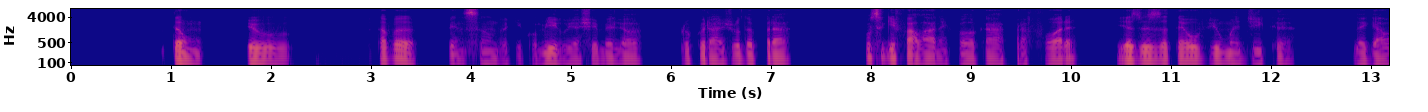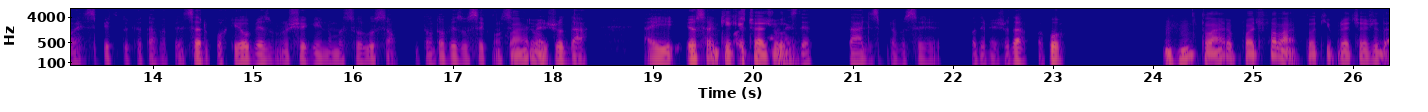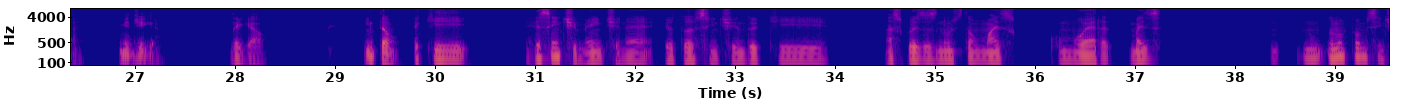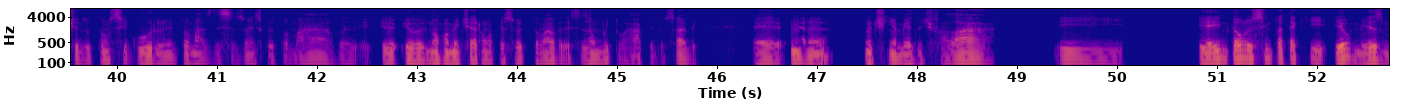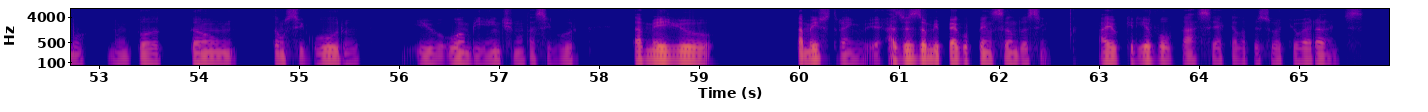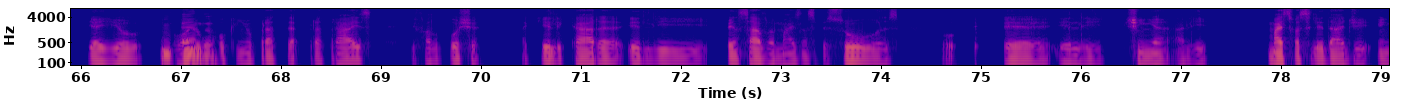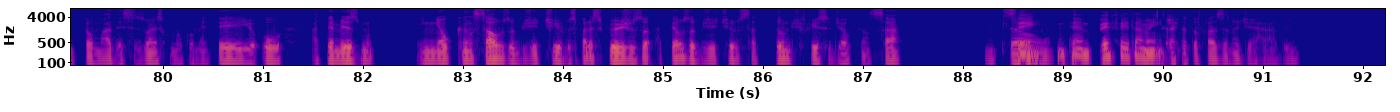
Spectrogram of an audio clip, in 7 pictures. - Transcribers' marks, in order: tapping; tongue click
- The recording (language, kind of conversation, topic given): Portuguese, advice, Como posso voltar a sentir-me seguro e recuperar a sensação de normalidade?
